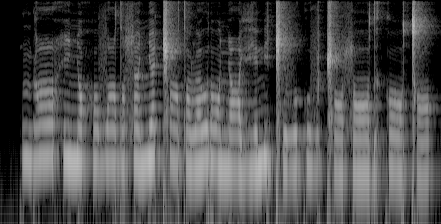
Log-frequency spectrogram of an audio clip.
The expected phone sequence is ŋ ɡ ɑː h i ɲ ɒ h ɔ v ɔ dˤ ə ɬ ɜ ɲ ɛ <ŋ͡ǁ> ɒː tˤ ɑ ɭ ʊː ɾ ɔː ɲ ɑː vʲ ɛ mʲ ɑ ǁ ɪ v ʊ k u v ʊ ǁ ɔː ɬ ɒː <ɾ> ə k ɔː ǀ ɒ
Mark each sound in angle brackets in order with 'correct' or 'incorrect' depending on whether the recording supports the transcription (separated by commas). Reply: incorrect, incorrect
